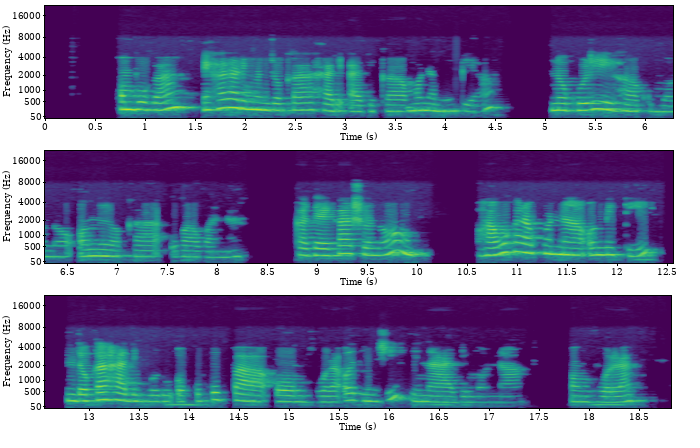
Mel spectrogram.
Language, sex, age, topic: Oshiwambo, male, 18-24, agriculture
